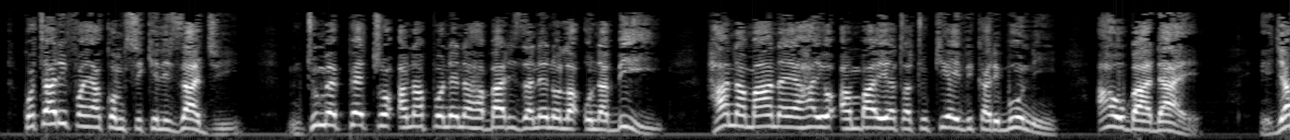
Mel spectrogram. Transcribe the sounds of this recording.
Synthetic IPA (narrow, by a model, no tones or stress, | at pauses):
kwataːɾifajakɔm̩sikilizaʄḭ | m̩tumɛpɛtɾɔʔanapɔnɛnahaɓaɾizanɛnɔlaʔunaɓiː | hanamaːnajahajɔʔambajɔjatatukiahivikaɾiɓunḭ | auɓaːɗajɛ̰ | ɛ̰ʄa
